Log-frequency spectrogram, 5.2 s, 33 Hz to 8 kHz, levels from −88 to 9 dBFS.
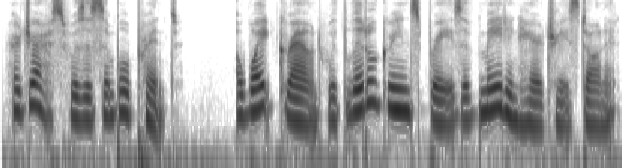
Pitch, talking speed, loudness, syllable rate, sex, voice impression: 185 Hz, 220 wpm, -19 LUFS, 5.3 syllables/s, female, feminine, adult-like, relaxed, slightly bright, soft, slightly raspy, slightly intellectual, calm, friendly, reassuring, elegant, kind, modest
